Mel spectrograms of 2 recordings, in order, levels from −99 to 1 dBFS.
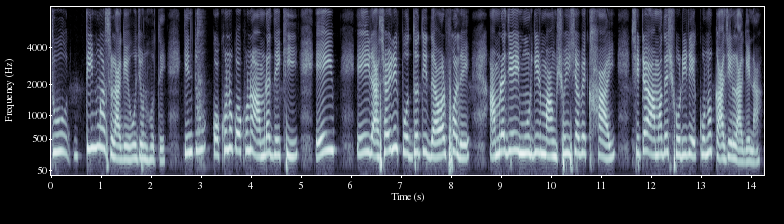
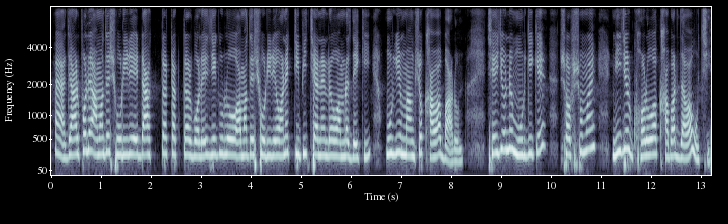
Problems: constant background noise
